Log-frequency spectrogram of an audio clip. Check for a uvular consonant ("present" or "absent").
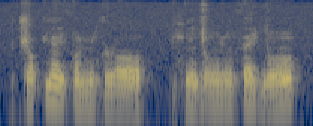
absent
